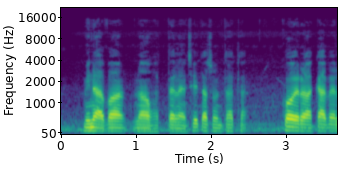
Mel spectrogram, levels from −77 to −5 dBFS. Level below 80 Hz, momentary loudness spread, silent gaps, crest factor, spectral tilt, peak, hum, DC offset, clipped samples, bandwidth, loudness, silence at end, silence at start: -52 dBFS; 12 LU; none; 18 dB; -7 dB/octave; 0 dBFS; none; under 0.1%; under 0.1%; 16 kHz; -17 LUFS; 0 s; 0 s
